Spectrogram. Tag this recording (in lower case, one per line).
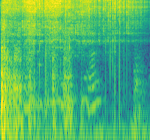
musical instrument
rattle (instrument)
music
rattle
percussion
